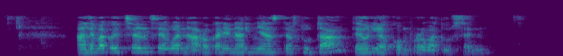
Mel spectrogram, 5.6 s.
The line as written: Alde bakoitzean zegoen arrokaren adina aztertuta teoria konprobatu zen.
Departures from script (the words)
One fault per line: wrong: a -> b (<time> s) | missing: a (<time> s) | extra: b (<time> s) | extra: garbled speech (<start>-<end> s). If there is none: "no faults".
no faults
